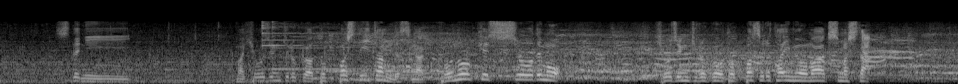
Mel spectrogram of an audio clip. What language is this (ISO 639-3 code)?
jpn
